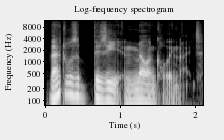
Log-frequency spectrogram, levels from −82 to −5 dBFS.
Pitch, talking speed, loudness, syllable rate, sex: 105 Hz, 200 wpm, -20 LUFS, 6.6 syllables/s, male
